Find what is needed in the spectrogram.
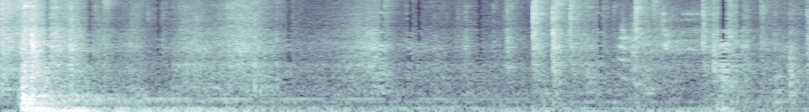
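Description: Cardboard shipping case being handled: a loud thump and scrape of cardboard at the start, then quieter rubbing of cardboard, and a soft knock near the end.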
